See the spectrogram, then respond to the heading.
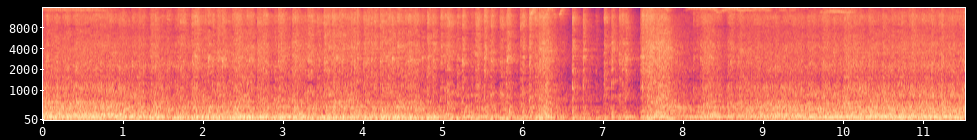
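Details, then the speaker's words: Junkyard GM LS 5.3 V8 first fire on an engine stand, no coolant, short run, about 20 psi oil pressure, block about 98 degrees: fires and settles into a steady even idle with a brief dip, maybe slightly rich; normal idle. "Sounds good. And we have a runner. So I think the thing sounds pretty good."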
